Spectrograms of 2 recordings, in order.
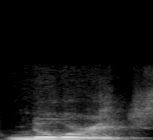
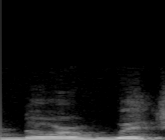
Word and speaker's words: Norwich: Norwich. Somebody told me that English and they don't pronounce the W, so it's not Norwich, it's Norwich.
